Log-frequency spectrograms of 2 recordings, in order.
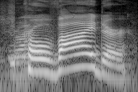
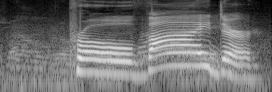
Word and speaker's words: provider: Our middle syllable, the middle one, we say provider. Provider. Provider. Not provider. Not provider. Provider.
